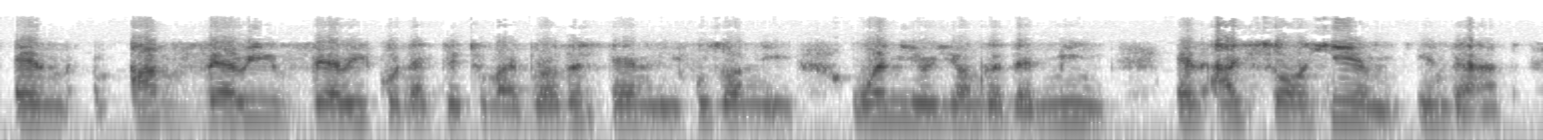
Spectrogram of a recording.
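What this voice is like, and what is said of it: Voice breaking with emotion. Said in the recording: “now, just now talking about it, I'm losing my voice.”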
